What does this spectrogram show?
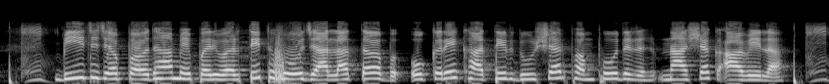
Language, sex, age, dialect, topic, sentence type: Bhojpuri, female, 25-30, Western, agriculture, statement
